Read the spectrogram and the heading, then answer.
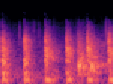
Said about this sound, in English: But that night, as he sat alone in his home, someone knocked at the door and... Yeah, who's there?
